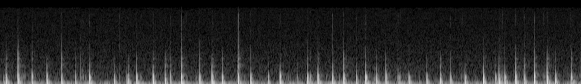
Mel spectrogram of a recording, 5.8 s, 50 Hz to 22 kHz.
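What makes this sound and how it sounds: Very long stiletto acrylic nails tap and scratch the top of a round, flat, solid cork trivet about 20 cm across, held horizontally. About forty quick, dull, low taps come in a steady rapid patter, each dying away at once with no ring.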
